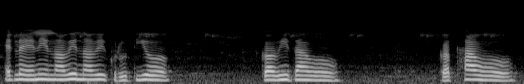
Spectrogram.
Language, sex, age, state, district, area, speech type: Gujarati, female, 45-60, Gujarat, Amreli, rural, spontaneous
